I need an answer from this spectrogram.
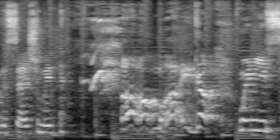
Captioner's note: laughs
